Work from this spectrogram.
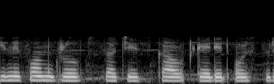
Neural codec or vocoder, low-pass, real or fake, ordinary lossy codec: none; 3.6 kHz; real; none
